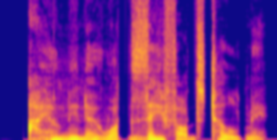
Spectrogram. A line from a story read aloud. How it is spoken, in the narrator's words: she whispered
